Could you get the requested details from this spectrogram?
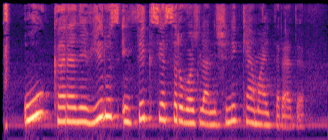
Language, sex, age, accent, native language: Uzbek, female, under 19, Farg'ona, Uzbek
